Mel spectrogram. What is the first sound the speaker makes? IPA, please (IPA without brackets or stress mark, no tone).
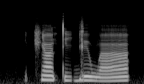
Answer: t͡ʃ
